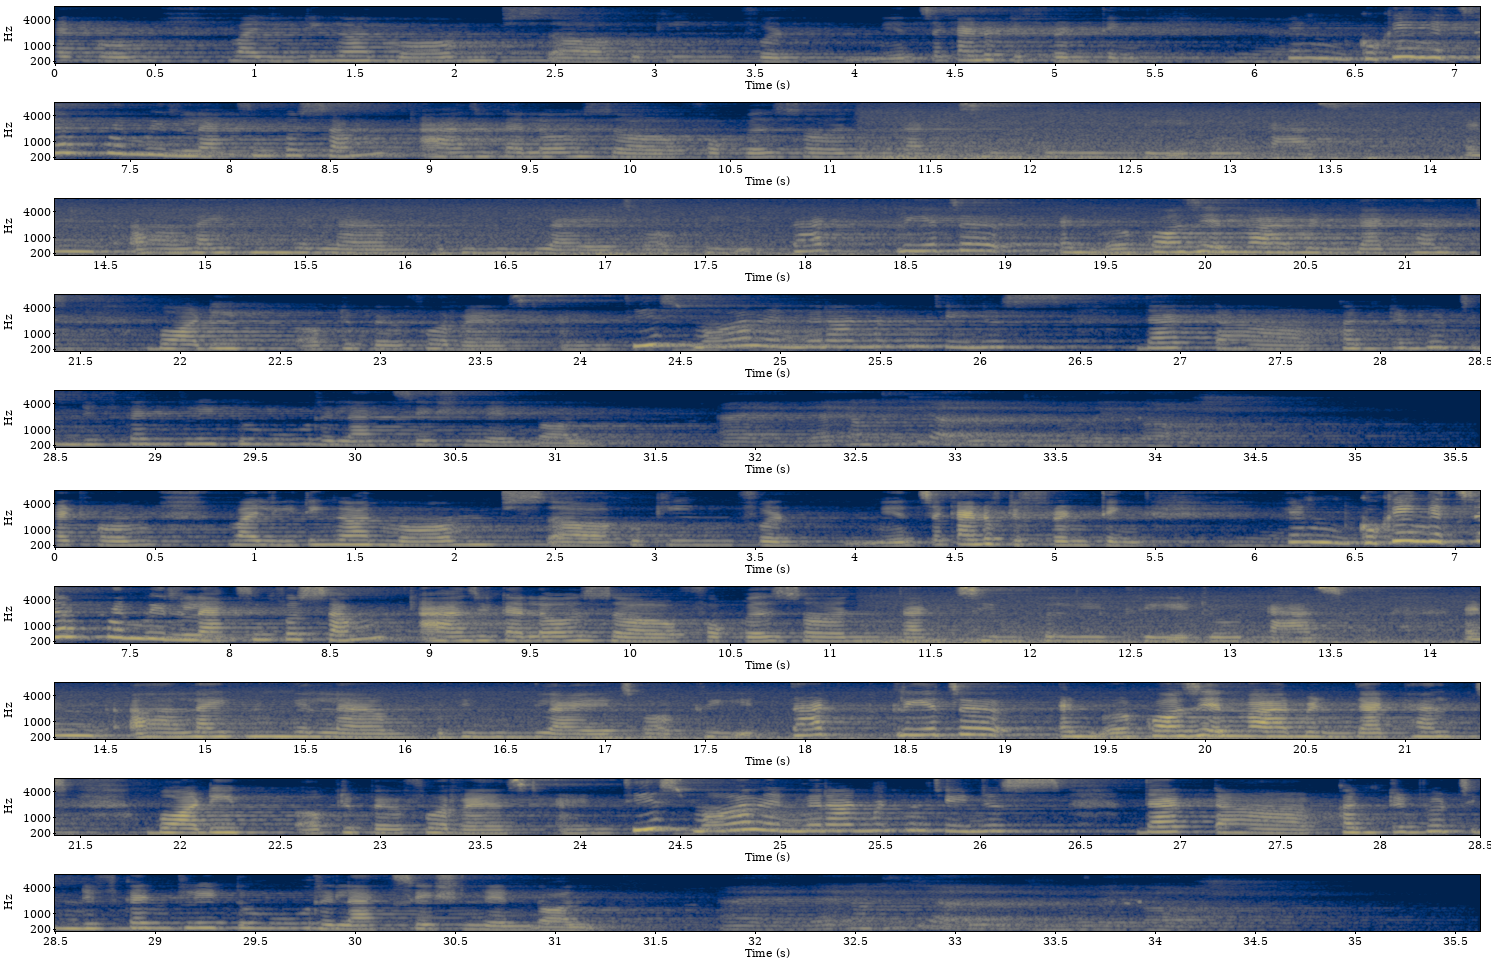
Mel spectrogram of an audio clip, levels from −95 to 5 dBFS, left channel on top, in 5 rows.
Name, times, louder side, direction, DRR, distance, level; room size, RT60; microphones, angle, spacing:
voice 1, 0.0-5.7 6.2-18.2 18.4-31.2, right 6 dB, 55° right, 15 dB, 0.3 m, -32 dB
voice 2, 5.8-6.3 24.5-24.8 31.8-34.3, equal, 45° left, -6 dB, 1.7 m, -46 dB
Thunder / Rain, 11.1-21.9, left 1 dB, 25° left, 1.2 m, -44 dB
20.5 x 11.5 x 3.0 m, 2.7 s
head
